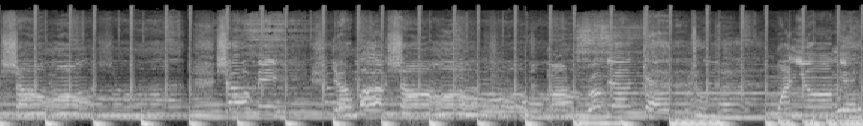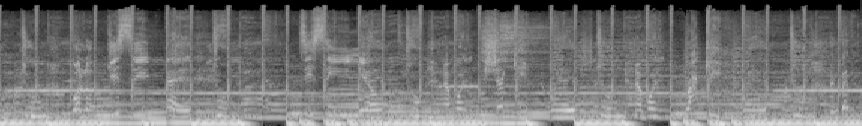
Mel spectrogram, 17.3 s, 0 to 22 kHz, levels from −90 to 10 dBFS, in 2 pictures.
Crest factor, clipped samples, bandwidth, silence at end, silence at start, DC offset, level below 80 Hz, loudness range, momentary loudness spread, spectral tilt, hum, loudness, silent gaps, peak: 10 dB; under 0.1%; 19.5 kHz; 0 s; 0 s; under 0.1%; -14 dBFS; 1 LU; 5 LU; -4 dB/octave; none; -12 LUFS; none; 0 dBFS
